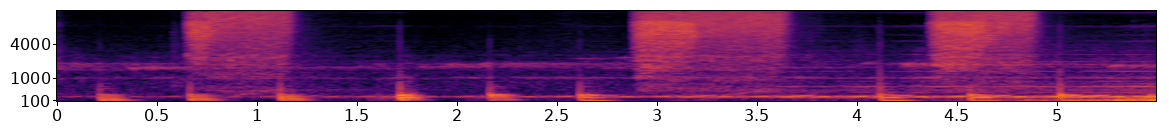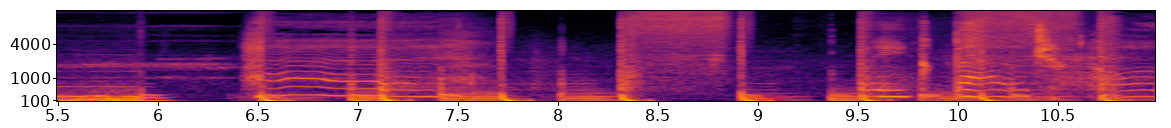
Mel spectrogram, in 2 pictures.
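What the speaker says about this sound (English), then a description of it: "I'm going to use the Kenra working spray" Kenra working hairspray sprayed onto hair in repeated short and long aerosol bursts, close and loud, with quiet gaps between some sprays.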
